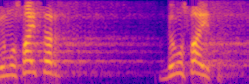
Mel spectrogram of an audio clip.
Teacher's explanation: بمسيطر من طريق القصر تنطق سينا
